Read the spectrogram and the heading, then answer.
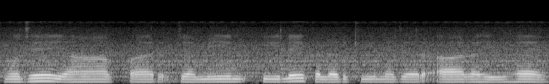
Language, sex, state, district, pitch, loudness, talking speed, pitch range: Hindi, male, Madhya Pradesh, Katni, 120 Hz, -15 LUFS, 120 wpm, 115-125 Hz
